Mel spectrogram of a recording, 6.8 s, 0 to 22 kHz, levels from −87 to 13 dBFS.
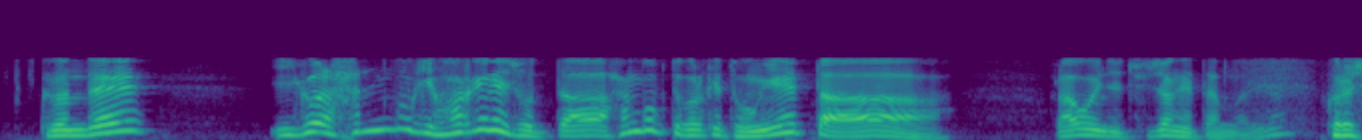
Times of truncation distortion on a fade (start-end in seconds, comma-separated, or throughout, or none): none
